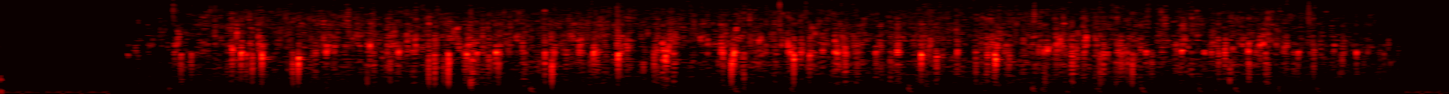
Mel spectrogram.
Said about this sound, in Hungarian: A kunyhó egyik sarkában egy nagy, kopott, fekete üst rotyogott egy kialvás előtt álló, de azért még szépen lobogó tűz fölött.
